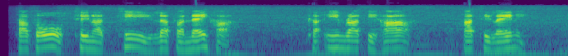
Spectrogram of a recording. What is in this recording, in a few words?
voice, hebrew language; Psalm 119:170; tavo teheenatee lefaneyha, ke'eemrateha hatseelaynee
